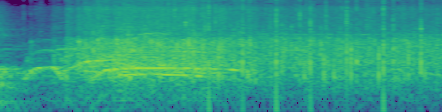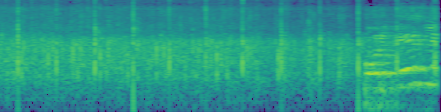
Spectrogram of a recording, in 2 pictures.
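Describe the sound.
A crowd breaks into sustained applause, a dense wash of clapping with sharp individual claps standing out, while a voice speaks briefly at the start and again as the clapping fades.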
